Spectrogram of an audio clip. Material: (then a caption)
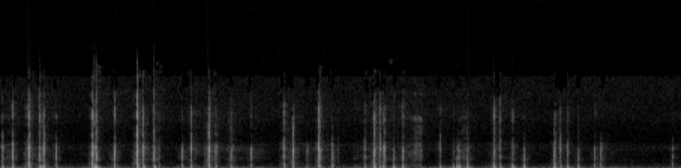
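Cardboard. Long painted fingernails tap quickly on the face and edges of a closed, flat, rectangular, hand-sized cardboard eyeshadow palette. The result is a rapid, uneven run of short, dry, papery taps with a soft low thump under each one and almost no ring.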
